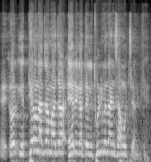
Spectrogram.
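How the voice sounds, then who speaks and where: Lively high-pitched pastor in a reverberant church. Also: male voice, racing. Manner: animated, playful, asks the congregation questions and answers them. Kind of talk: sermon. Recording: church hall with long reverb.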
